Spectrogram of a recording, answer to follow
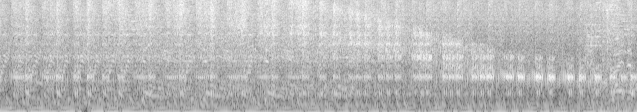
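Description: Uptempo hardcore electronic track with no vocals: a fast, pounding kick-drum beat over a constant heavy bass and a held synth note. Through the second half the treble is filtered down in a falling sweep.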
